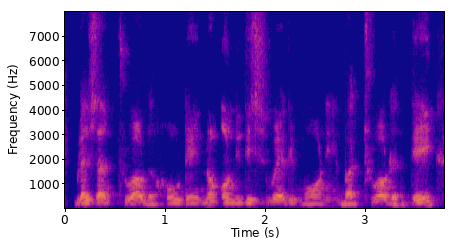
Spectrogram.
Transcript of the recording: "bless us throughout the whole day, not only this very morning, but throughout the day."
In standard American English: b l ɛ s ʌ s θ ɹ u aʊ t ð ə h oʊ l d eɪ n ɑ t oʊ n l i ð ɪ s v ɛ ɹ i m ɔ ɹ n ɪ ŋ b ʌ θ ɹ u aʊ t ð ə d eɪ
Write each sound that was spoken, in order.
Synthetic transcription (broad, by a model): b l ɛ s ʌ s t ɹ u aʊ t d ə h oʊ l d eɪ n ɑ t oʊ n l i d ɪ s w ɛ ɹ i m ɔ n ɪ ŋ b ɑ t ɹ u aʊ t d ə d eɪ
